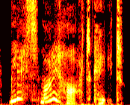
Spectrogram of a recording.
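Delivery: high, drawn-out startled exclamation; sudden outcry. A narrator's reading. Mother suddenly noticing Kate's colour, startled outcry. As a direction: burst out in high-pitched surprise. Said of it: "with her wonted suddenness".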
